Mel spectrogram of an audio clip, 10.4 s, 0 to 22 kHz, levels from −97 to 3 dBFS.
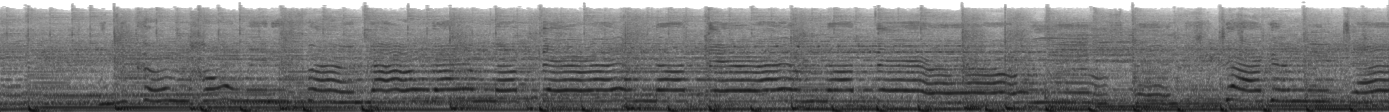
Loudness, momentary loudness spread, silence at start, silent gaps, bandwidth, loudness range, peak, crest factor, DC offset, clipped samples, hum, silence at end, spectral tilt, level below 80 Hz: -10 LUFS; 2 LU; 0 s; none; 16.5 kHz; 1 LU; 0 dBFS; 10 dB; under 0.1%; under 0.1%; none; 0 s; -5.5 dB/octave; -20 dBFS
